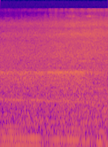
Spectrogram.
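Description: A steady low engine hum in the background.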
